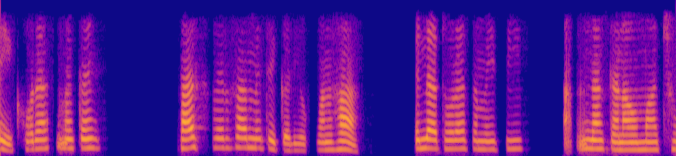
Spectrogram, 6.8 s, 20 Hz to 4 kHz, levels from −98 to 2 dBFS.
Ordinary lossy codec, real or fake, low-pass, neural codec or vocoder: AAC, 32 kbps; fake; 3.6 kHz; codec, 16 kHz, 0.9 kbps, LongCat-Audio-Codec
